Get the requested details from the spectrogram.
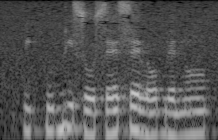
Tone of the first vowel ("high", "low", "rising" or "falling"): low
